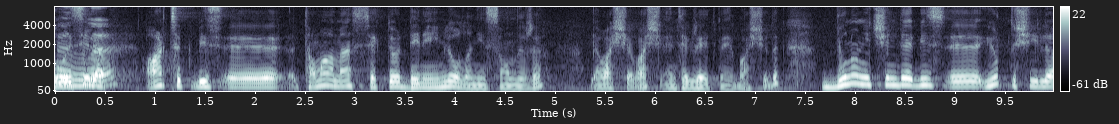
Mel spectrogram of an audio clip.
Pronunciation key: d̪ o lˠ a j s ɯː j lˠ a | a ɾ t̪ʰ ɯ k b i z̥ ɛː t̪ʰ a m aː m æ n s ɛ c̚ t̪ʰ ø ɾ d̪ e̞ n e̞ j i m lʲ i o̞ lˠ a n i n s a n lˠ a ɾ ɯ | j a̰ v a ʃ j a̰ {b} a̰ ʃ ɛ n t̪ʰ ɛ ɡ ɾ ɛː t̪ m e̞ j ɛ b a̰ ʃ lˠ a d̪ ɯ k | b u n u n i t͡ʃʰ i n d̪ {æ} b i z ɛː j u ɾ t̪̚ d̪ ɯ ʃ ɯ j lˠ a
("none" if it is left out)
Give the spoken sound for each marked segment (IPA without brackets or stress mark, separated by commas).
v, ɛ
